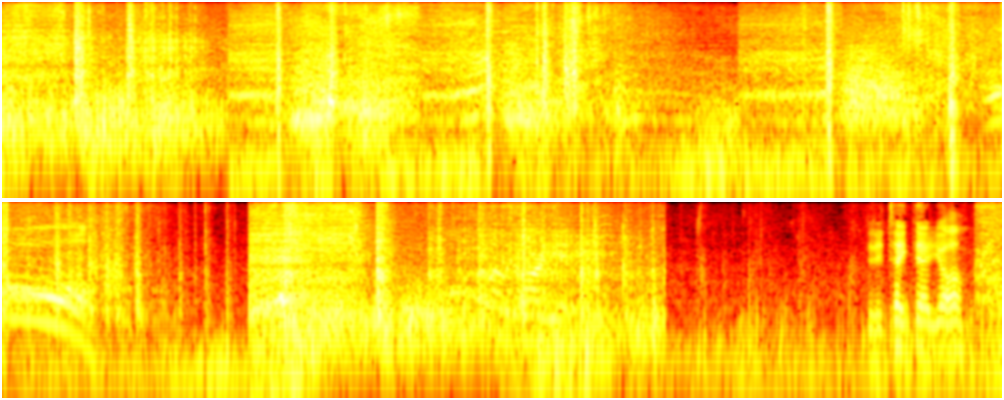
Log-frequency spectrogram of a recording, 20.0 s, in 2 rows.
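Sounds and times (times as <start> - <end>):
tyres on asphalt: 0.0 - 20.0
electric motor whining: 2.3 - 9.4.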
